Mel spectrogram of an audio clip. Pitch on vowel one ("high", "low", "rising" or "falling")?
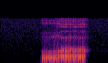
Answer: low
